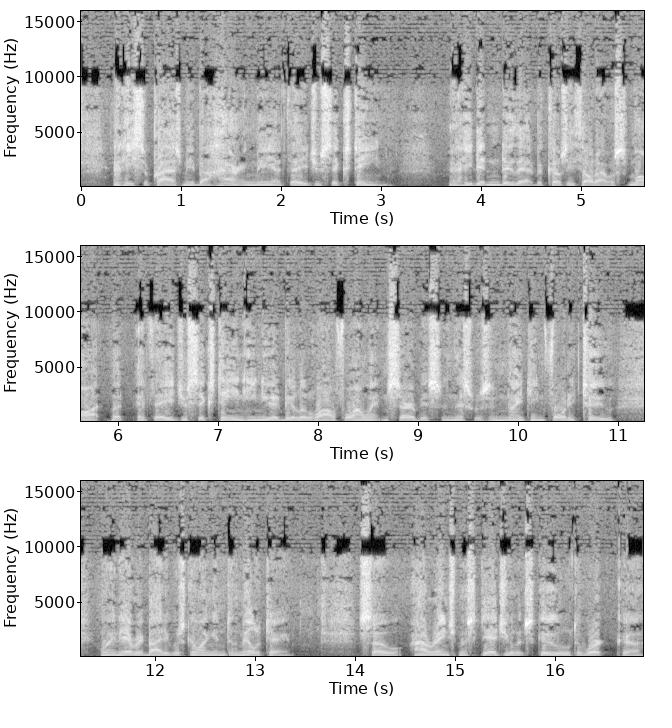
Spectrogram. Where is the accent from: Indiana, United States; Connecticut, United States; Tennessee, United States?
Tennessee, United States; Chattanooga; I grew up out in Glenwood, and we had a wonderful school out there. It was the prettiest school in Chattanooga, but it's gone now.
